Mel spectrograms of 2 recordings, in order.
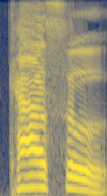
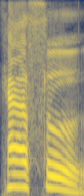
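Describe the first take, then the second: First: கேசல் said firmly, t silent, as kasil; pronunciation demo. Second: கேசல் repeated as kasl, t silent; pronunciation demo. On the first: Teacher models கேசல் to students, t dropped. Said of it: "எப்படி வருது?". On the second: Teacher repeats கேசல் for students, t silent. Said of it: "எப்படி?". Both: Shown as a demonstration.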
